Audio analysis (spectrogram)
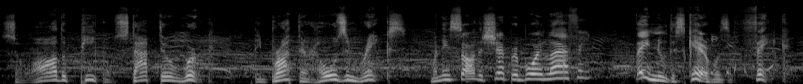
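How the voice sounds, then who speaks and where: Theatrical woman storyteller, animated and rhythmic. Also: medium pitch, moderate pace, crowd noise, background noise. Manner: theatrical, expressive, emphatic. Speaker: narrator. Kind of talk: rhythmic rhyming storytelling radio drama narration. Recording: loud music behind narration.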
